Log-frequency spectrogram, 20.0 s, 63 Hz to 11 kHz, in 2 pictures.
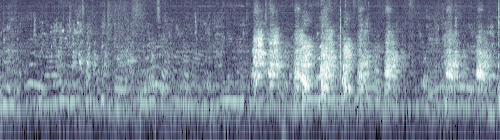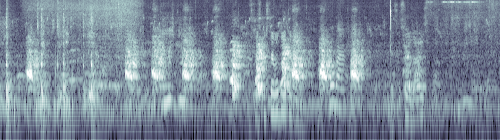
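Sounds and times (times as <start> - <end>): small dog barking: 5.0 - 8.1, 8.8 - 17.4.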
